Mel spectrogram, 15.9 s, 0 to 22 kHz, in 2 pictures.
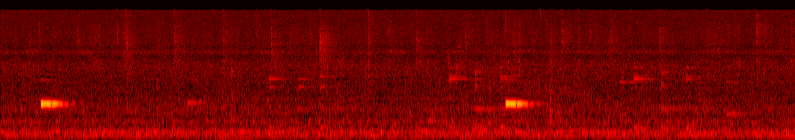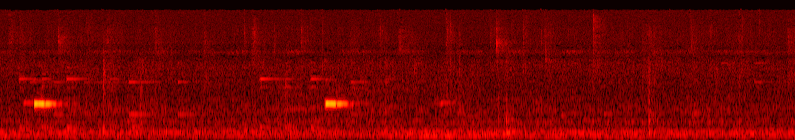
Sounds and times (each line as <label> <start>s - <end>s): Soft rain 0.0s - 15.9s
murmur of a small stream 1.4s - 9.3s
crickets 1.8s - 15.9s
distant cowbell noise 1.9s - 3.5s
distant cowbell noise 4.4s - 5.5s
common midwife toad 4.5s - 5.4s
distant cowbell noise 6.2s - 7.5s
distant cowbell noise 8.1s - 12.5s
murmur of a small stream 10.1s - 15.9s
common midwife toad 10.6s - 11.7s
